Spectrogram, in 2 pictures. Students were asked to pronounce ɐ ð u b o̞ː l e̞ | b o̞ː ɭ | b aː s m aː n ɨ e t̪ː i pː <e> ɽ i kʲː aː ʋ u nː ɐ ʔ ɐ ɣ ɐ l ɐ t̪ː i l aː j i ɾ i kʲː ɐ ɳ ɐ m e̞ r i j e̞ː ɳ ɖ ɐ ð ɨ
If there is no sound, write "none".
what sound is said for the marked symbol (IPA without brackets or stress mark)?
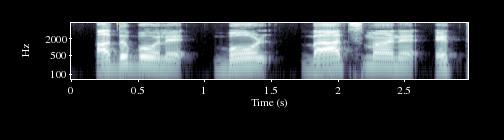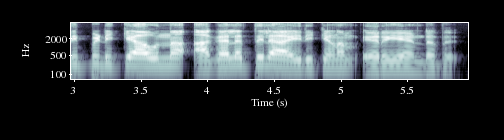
i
